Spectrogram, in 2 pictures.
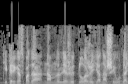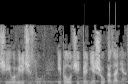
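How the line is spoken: Plain. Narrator (Russian): сказал он

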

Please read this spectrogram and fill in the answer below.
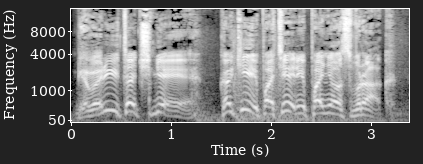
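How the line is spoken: Gruff bark. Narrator (Russian): рыкнул генерал

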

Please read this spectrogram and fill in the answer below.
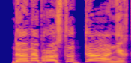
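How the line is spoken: Girl shouting. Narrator (Russian): крикнула Митричу одна девочка

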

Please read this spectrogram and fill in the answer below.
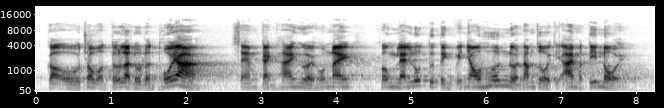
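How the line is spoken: Roaring. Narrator (Vietnamese): Nhị Hỉ gầm lên

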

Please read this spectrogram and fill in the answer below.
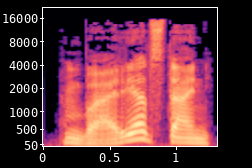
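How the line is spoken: Indignant. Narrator (Russian): Возмущенно сказала пассия маркиза

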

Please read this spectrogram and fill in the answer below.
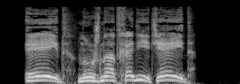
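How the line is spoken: Alarmed yelling. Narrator (Russian): Заорал я, чувствуя, что под дракаром появилось несколько ранее незамеченных аур

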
